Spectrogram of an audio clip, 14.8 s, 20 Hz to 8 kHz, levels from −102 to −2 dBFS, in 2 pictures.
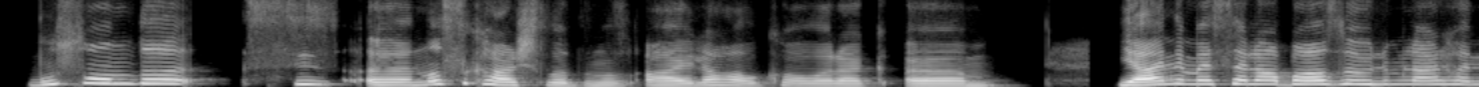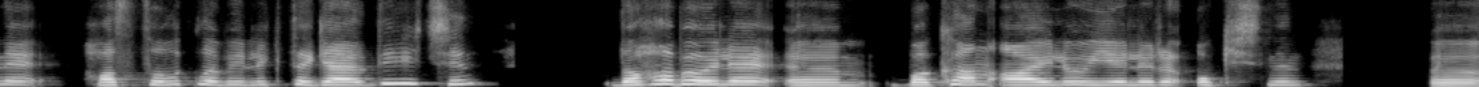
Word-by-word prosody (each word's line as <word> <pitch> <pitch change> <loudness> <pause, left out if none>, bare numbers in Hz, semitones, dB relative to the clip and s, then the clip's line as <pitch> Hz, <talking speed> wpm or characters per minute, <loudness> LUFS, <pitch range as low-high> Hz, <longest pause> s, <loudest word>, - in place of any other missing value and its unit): bu 295 +7 0
sonda 385 -1 +1 0.2
siz, 325 -2 -4 0.2
ııı, 255 +1 +1
nasıl 335 +6 -1
karşıladınız 240 - -1
aile 225 0 0
halkı 235 -2 -4
olarak? 220 0 -4
Emm, 215 -1 0 0.6
yani 285 +8 +7
mesela 335 0 0
bazı 335 +1 +3
ölümler, 325 -1 -2
hani, 310 -2 -4 0.2
hastalıkla 290 +4 -2
birlikte 290 +1 -4
geldiği 280 +7 +3
için 370 -1 -6 0.6
daha 310 +5 +3
böyle, 315 -2 +4
emm, 250 -2 -5
bakan 265 +5 0
aile 270 +1 +4
üyeleri 275 -1 -1
o 275 -1 -1
kişinin, 280 -1 -11 0.6
ııı, 235 0 0
285 Hz, 115 wpm, -22 LUFS, 255-330 Hz, 0.6 s, yani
